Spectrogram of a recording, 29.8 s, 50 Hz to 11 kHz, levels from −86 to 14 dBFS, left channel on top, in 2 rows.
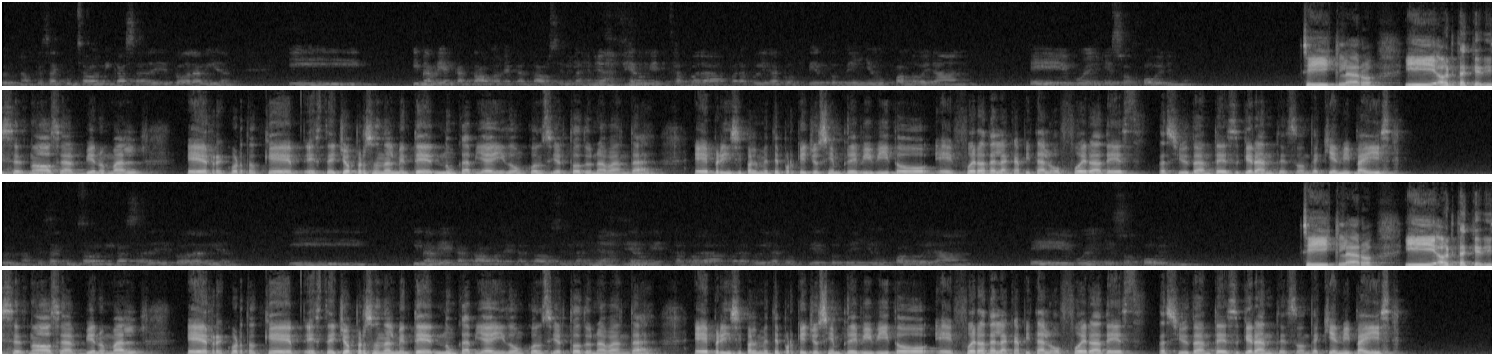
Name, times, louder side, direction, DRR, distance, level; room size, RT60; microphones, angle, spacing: voice 1, 0.0-2.6 2.9-3.7 4.1-9.7 10.3-11.9, left 2 dB, 70° left, 4 dB, 4.4 m, -46 dB
voice 2, 13.0-26.2 26.5-28.9, right 1 dB, 10° right, 12 dB, 1.1 m, -23 dB
14.5 x 12.5 x 6.3 m, 0.42 s
head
